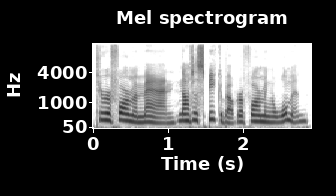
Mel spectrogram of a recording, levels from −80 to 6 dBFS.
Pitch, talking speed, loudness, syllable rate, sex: 205 Hz, 225 wpm, -17 LUFS, 5.6 syllables/s, female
